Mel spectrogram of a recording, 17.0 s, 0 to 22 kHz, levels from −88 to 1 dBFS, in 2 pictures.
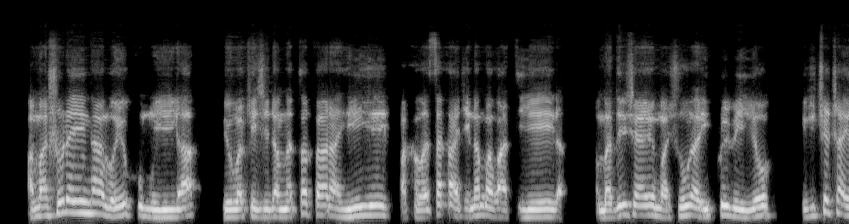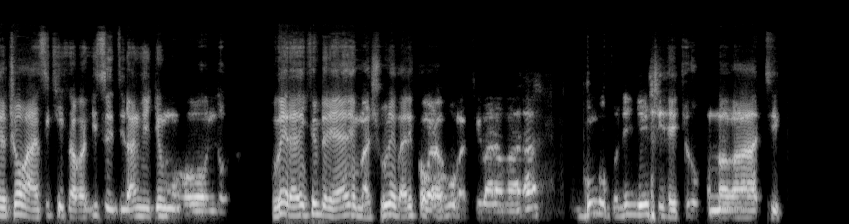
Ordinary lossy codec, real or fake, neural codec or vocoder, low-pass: AAC, 96 kbps; fake; codec, 32 kHz, 1.9 kbps, SNAC; 14.4 kHz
